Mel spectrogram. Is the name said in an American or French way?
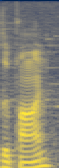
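French. The name is said the French way. "the French... way pronunciation is Lupin"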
